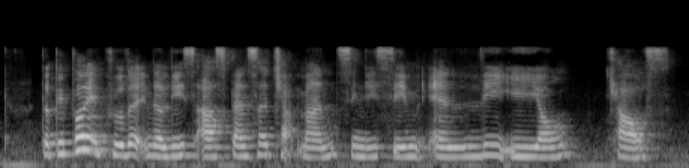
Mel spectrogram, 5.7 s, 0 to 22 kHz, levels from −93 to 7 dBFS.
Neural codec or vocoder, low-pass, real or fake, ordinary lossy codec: codec, 16 kHz, 4 kbps, X-Codec, HuBERT features, trained on general audio; none; fake; none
